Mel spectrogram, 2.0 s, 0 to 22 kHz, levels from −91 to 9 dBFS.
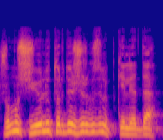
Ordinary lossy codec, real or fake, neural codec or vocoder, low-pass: none; real; none; none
